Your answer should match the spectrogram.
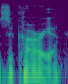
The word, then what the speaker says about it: Zakaria: I'm going to subtitle it The Capitalist Manifesto, and it's by Fareed how do you pronounce Zakaria. it? Zakaria.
